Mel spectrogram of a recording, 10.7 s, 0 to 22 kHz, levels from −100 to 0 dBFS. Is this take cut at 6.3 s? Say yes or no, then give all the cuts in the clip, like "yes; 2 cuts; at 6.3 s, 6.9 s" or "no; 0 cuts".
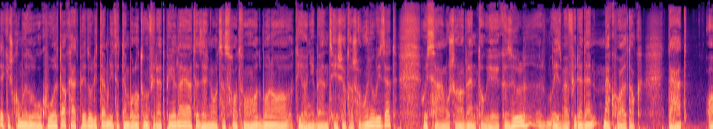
yes; 3 cuts; at 5.2 s, 6.3 s, 8.3 s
